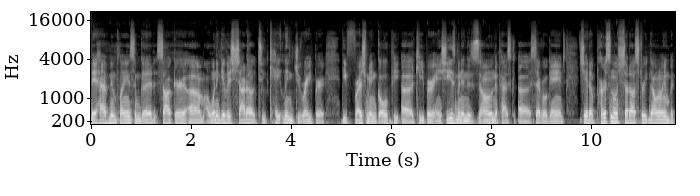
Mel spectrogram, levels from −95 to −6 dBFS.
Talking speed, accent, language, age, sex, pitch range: 220 wpm, American, English, 20-39, male, 105-125 Hz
